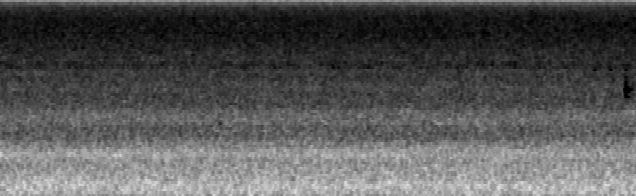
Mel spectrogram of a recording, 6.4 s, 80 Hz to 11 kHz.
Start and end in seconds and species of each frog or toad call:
6.2	6.3	Sphaenorhynchus surdus

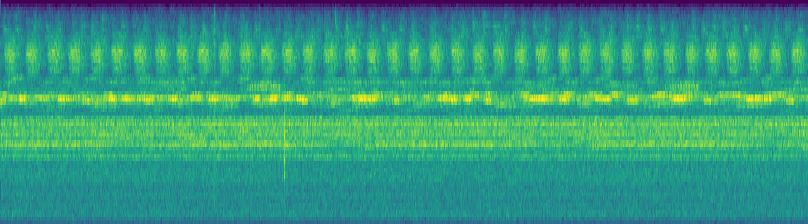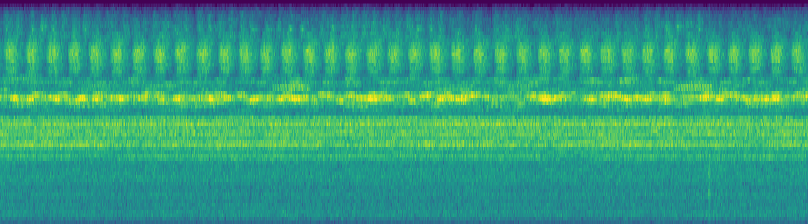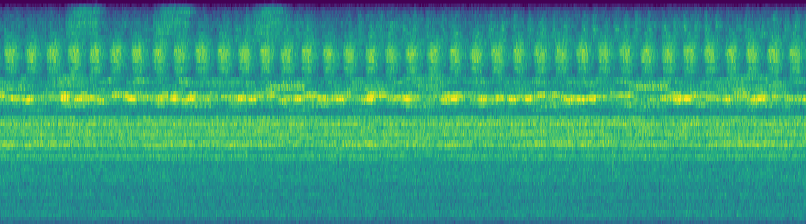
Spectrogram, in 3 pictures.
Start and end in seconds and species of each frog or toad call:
none

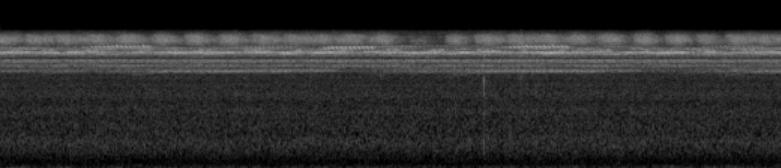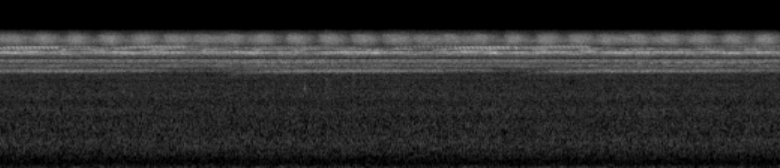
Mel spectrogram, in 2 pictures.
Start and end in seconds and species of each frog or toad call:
none

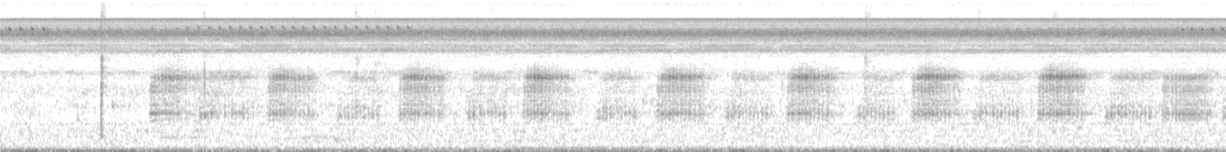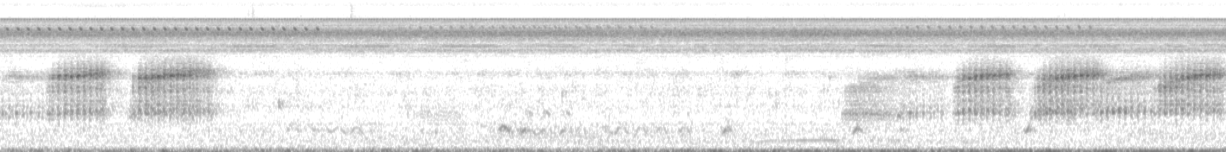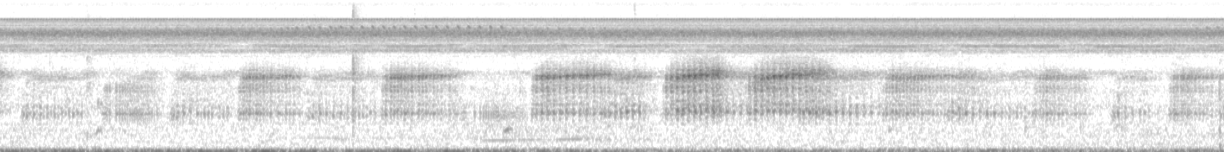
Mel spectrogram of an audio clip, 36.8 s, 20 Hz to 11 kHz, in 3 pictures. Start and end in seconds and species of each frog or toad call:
1.4	14.6	Boana albopunctata
20.5	36.7	Boana albopunctata

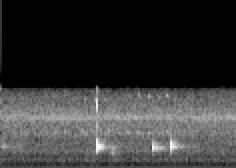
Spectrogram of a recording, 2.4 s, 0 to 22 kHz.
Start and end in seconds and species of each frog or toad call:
0.9	1.9	Sphaenorhynchus surdus

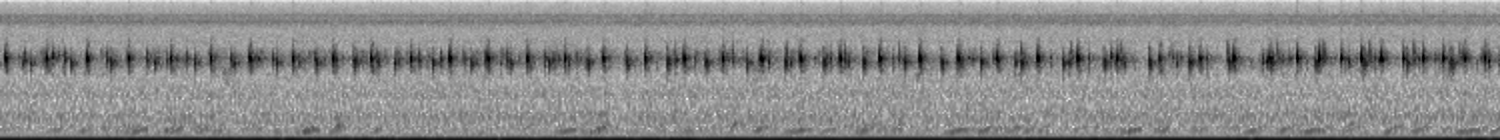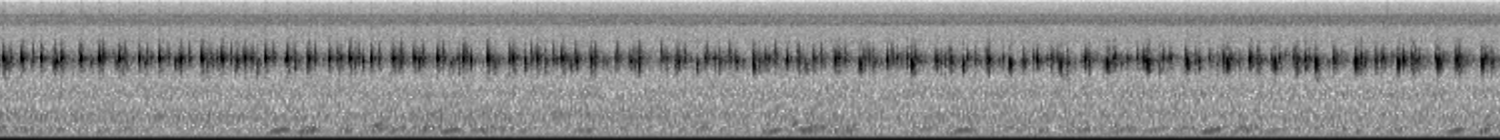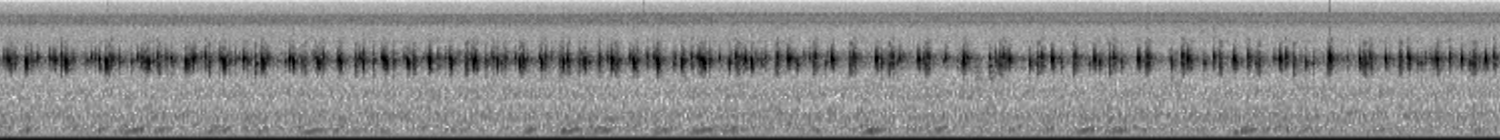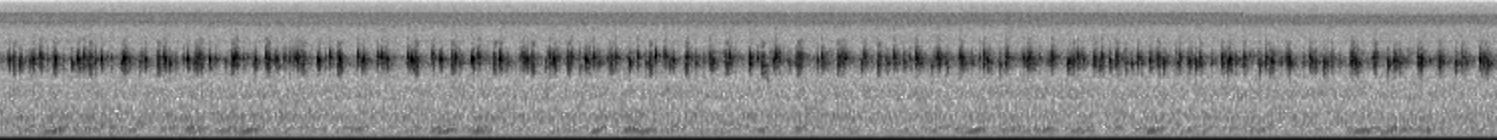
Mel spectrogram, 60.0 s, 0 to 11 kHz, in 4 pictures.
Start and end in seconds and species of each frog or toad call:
0.2	16.6	Leptodactylus latrans
17.6	20.6	Leptodactylus latrans
22.4	23.8	Leptodactylus latrans
24.5	28.2	Leptodactylus latrans
29.4	59.9	Leptodactylus latrans
39.7	40.3	Boana bischoffi
52.3	53.0	Boana bischoffi

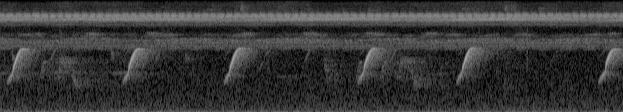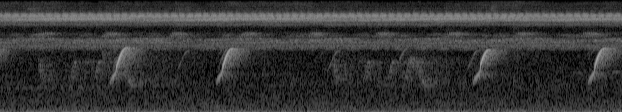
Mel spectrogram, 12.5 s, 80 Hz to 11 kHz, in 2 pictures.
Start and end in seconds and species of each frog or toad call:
0.0	4.9	Leptodactylus fuscus
6.0	8.7	Leptodactylus fuscus
10.9	12.4	Leptodactylus fuscus

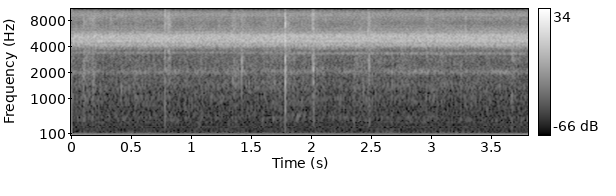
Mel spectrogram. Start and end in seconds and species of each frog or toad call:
none

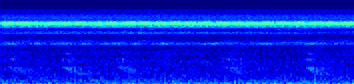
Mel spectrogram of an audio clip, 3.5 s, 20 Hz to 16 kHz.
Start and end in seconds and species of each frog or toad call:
0.0	3.4	Physalaemus cuvieri

